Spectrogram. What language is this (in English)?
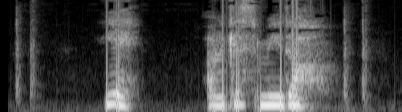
Korean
